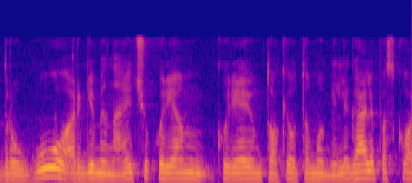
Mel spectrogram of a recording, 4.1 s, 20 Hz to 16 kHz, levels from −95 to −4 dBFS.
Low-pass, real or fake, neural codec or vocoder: 7.2 kHz; real; none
